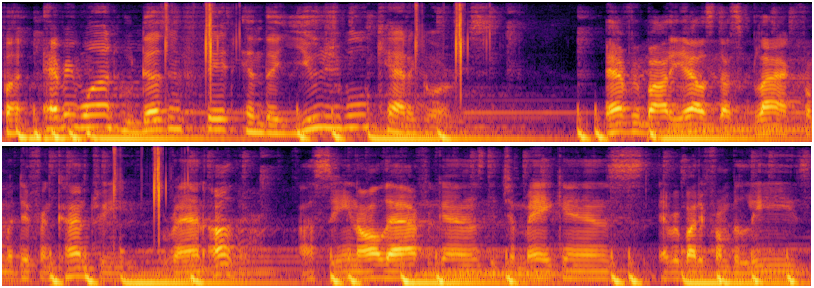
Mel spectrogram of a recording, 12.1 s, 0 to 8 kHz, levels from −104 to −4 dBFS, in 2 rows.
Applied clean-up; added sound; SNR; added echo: none; Crack / Crushing; 14 dB; reverberation time 1.8 s.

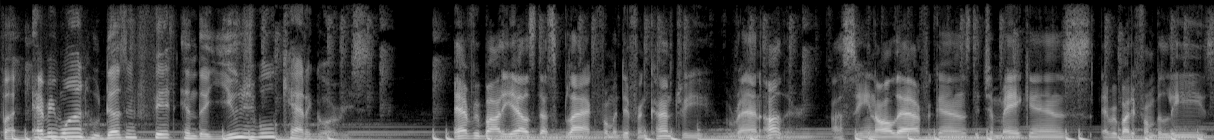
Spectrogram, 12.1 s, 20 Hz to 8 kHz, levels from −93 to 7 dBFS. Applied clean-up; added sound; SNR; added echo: none; none; none; none.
